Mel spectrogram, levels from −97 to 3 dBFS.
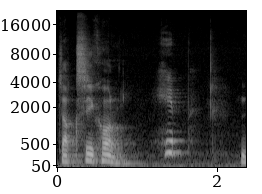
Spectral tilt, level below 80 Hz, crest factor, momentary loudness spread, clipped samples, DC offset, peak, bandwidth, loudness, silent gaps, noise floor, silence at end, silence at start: -5.5 dB/octave; -62 dBFS; 20 dB; 24 LU; under 0.1%; under 0.1%; -18 dBFS; over 20 kHz; -37 LUFS; none; -59 dBFS; 0 s; 0 s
